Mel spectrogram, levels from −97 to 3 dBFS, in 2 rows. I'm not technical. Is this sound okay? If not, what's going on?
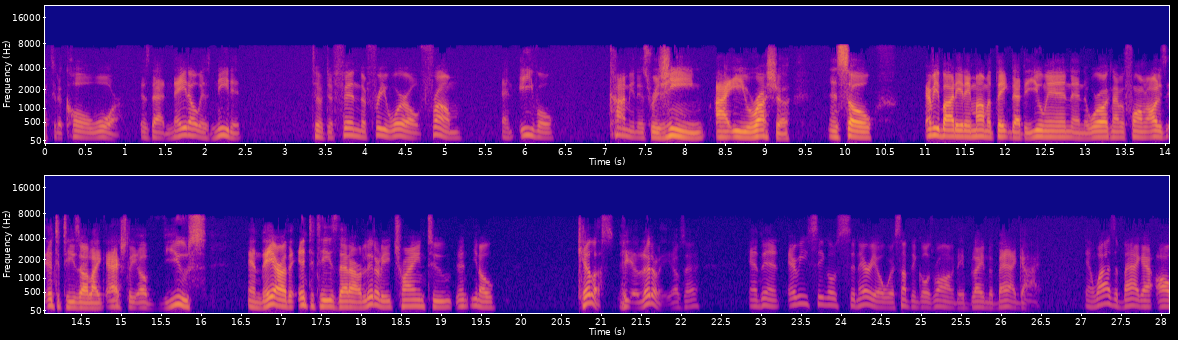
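No, not quite. From about 7.6 to 18.2 seconds, just after the speaker moves, automatic gain falling kicks in: the level control slowly turns everything down, voice and background together, starting just before "trying to you know".

Then, after the speaker drifts back around 21.5 seconds, automatic gain rising slowly pushes the volume up again from 22.0 to 27.9 seconds, so the background room noise swells along with the voice.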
